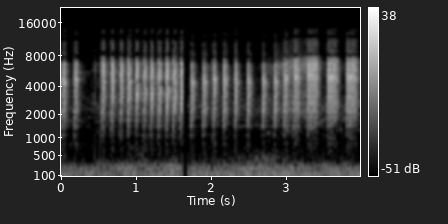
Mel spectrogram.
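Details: Grey-cheeked bulbul rattling out ngebren song, recorded at length for songbird training: rapid, slightly irregular high clicking notes with brief breaks, a low hum underneath.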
